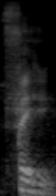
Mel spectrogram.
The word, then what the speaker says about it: Fahey: Et alors, je vous conseille de lire l'abbé Dennis Fahey, ça se prononce comme ça.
